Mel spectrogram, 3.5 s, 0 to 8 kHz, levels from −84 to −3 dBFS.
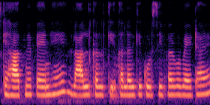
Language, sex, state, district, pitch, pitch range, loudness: Hindi, female, Madhya Pradesh, Bhopal, 195 Hz, 190-205 Hz, -20 LUFS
